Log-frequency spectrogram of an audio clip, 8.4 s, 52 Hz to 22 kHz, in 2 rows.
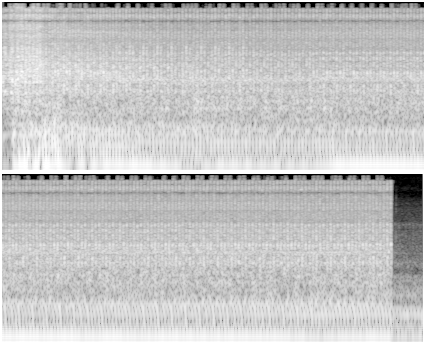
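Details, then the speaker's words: VW Bora 1.9 TDI diesel started after refitting the rocker cover to fix a suspected boost leak: it catches and settles into a steady, even low rumble with no extra knocks or hiss. A healthy idle while warming up. "Now, I know I'm probably going to have to drive the car to see if it's going to leak properly, but I'm just going to start it anyway and see if there's any obvious leaks."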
